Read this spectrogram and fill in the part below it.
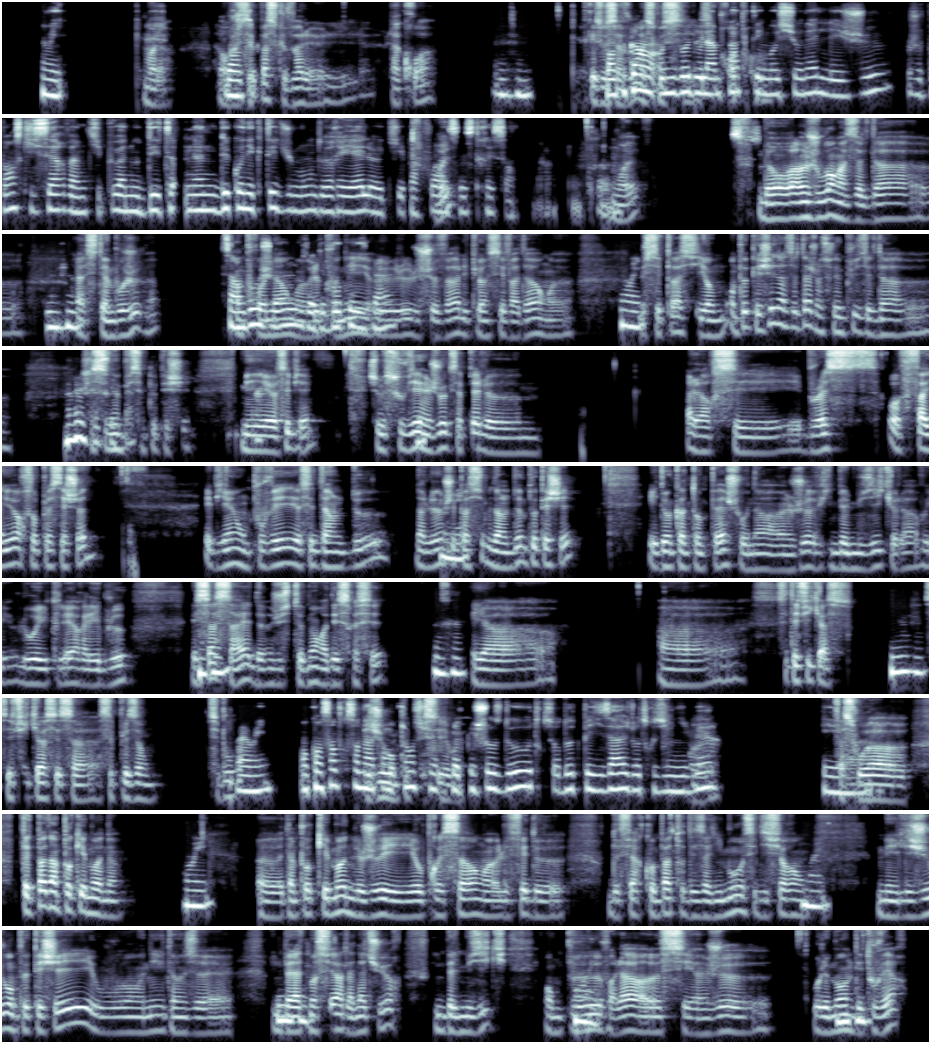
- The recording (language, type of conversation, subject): French, unstructured, Les jeux vidéo peuvent-ils aider à apprendre à mieux gérer ses émotions ?
- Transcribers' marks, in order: chuckle; tapping; other background noise; "pêcher" said as "pésser"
